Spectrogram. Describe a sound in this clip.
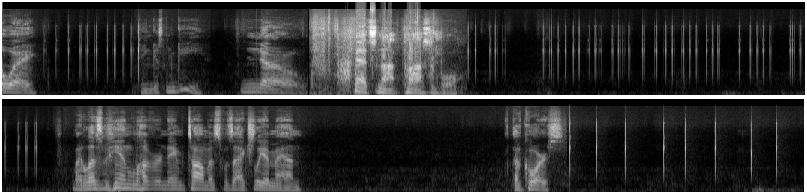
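A phone keyboard clicks rapidly with each key tap.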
